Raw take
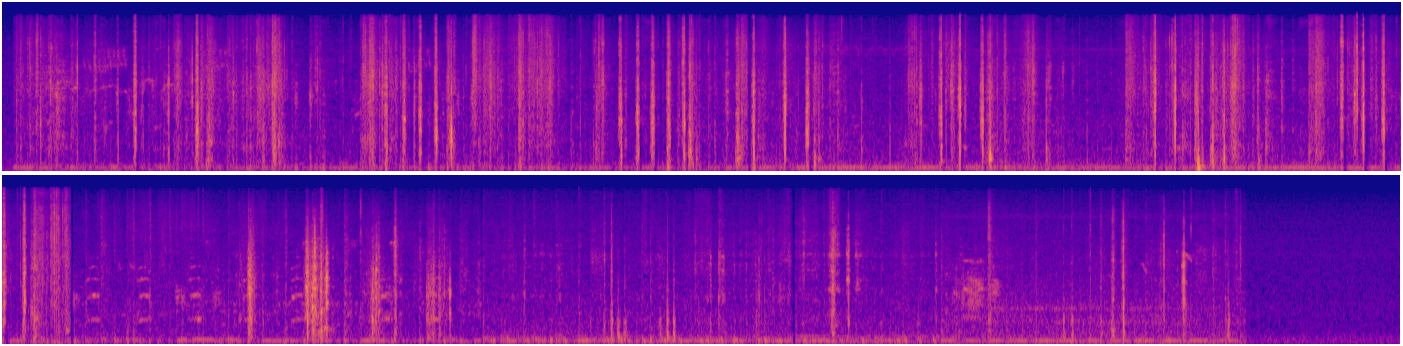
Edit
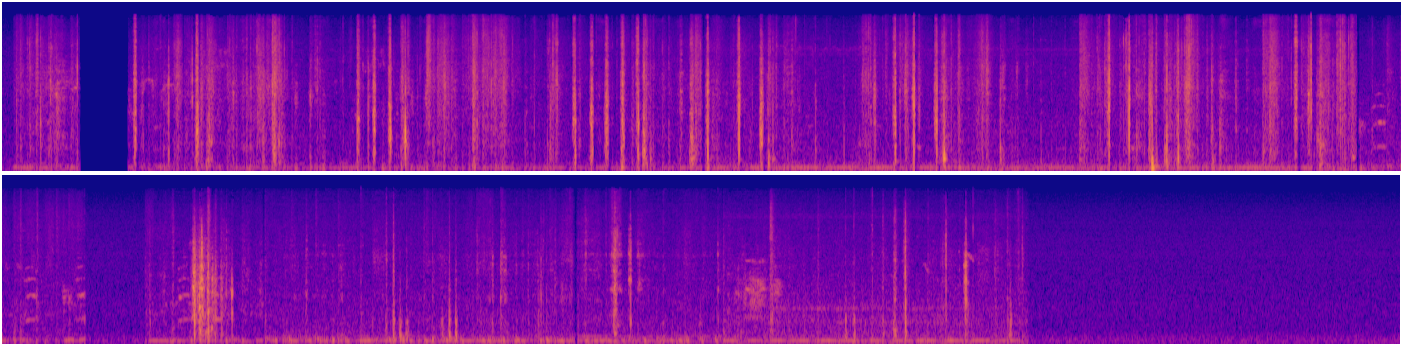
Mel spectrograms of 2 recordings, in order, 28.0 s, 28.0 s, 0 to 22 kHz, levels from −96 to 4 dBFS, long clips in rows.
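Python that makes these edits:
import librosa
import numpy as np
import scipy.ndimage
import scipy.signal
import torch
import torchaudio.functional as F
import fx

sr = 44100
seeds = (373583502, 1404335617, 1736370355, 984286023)

y = fx.edit(x, sr, fx.silence(start_s=0.78, length_s=0.48),
    fx.cut(start_s=3.55, length_s=0.46),
    fx.cut(start_s=13.56, length_s=0.67),
    fx.room_tone_fill(start_s=15.95, length_s=0.6),
    fx.cut(start_s=17.23, length_s=1.05), tone=tone)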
